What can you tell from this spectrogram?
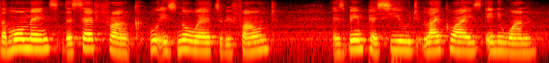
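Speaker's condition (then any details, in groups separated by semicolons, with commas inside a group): No condition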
